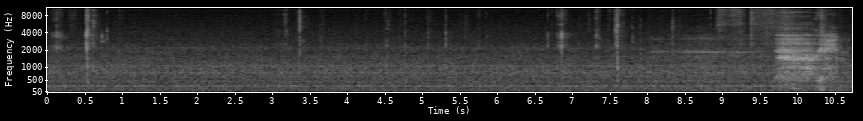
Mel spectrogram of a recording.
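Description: Scissors fussy-cut a stamped paper tree, making quiet, sparse snips spaced irregularly, then a brief cluster of closer, brighter cuts and paper rustle near the end.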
